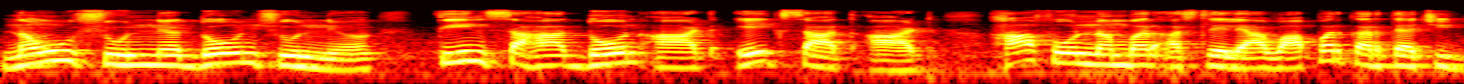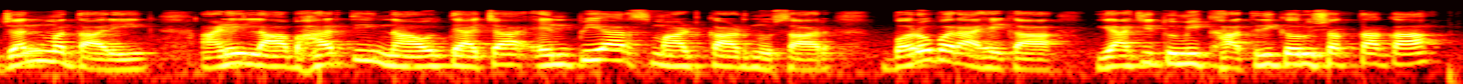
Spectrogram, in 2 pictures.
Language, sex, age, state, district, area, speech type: Marathi, male, 30-45, Maharashtra, Mumbai City, urban, read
